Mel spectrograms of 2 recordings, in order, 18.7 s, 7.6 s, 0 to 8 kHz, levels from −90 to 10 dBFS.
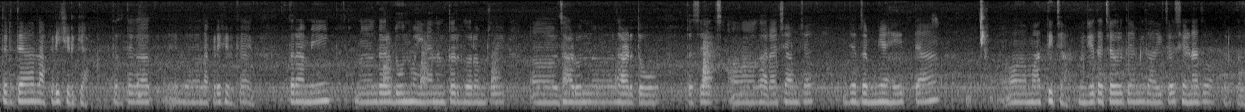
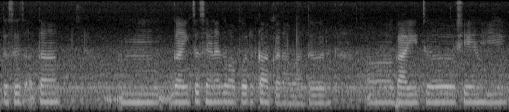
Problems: constant background noise, background conversations at intervals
